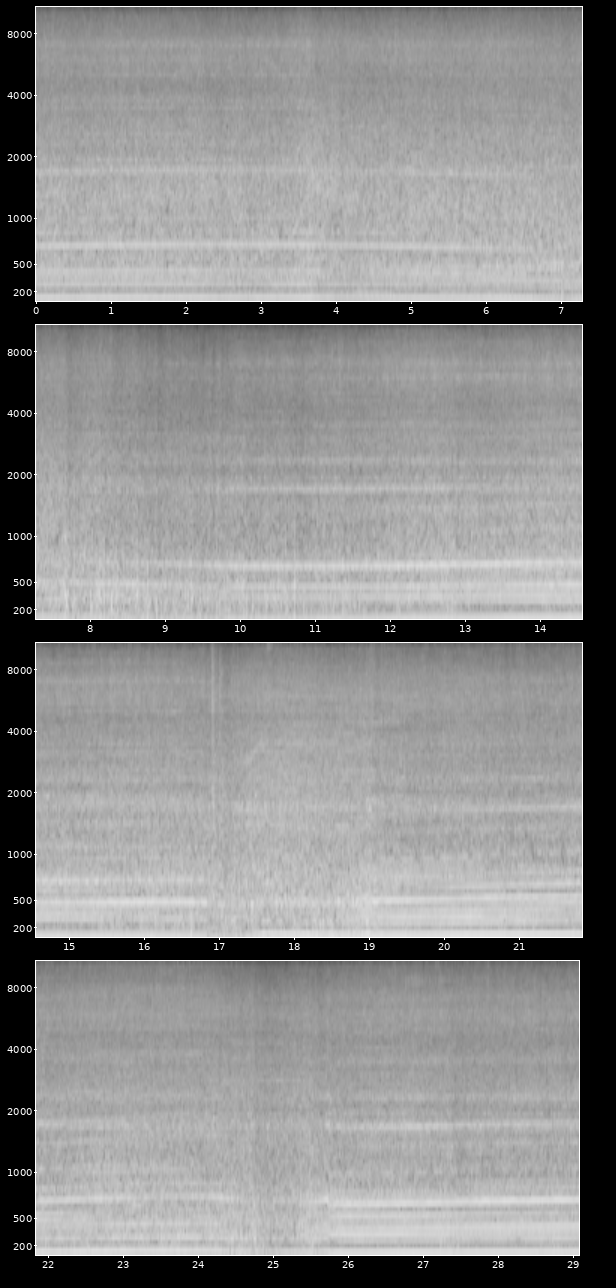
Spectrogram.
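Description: Motorcycle engine running at steady road speed, heard from the rider's seat with wind noise. Its note falls and climbs back up about halfway through, and dips briefly again near the end.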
